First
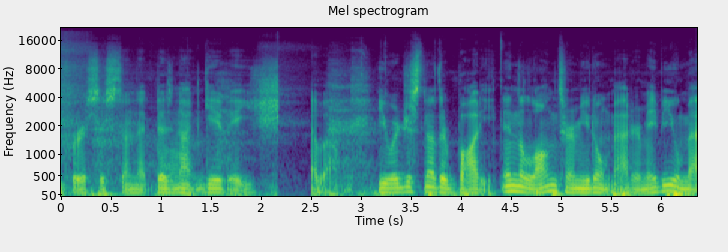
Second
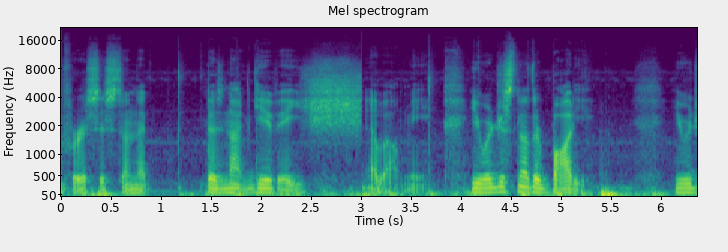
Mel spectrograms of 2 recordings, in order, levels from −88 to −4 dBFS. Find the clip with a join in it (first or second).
first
